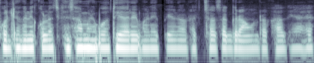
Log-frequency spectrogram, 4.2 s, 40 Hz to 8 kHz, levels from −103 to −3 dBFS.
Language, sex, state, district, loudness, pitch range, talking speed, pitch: Hindi, male, Chhattisgarh, Kabirdham, -15 LUFS, 140-145 Hz, 230 wpm, 140 Hz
